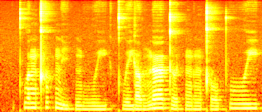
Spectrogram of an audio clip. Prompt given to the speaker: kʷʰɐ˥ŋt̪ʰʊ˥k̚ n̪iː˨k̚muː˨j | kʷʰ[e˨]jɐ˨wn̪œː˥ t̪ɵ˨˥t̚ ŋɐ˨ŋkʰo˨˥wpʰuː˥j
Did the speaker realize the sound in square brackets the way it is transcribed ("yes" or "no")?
yes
